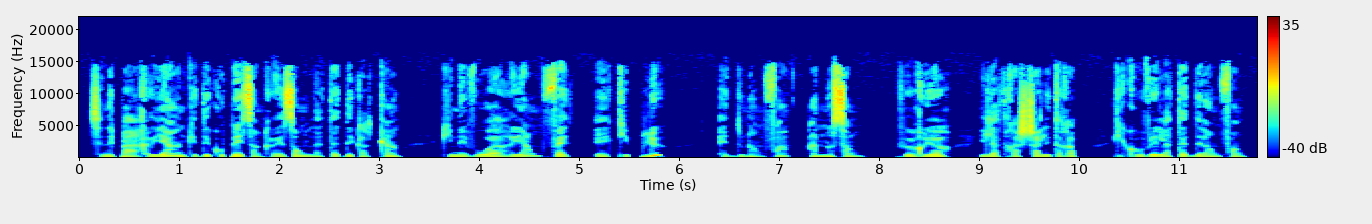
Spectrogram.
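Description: A woman's voice: mid-range voice, warm tone, husky, no room sound. A woman reading a translated literary folk tale aloud in a grave, dramatic manner. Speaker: reader.

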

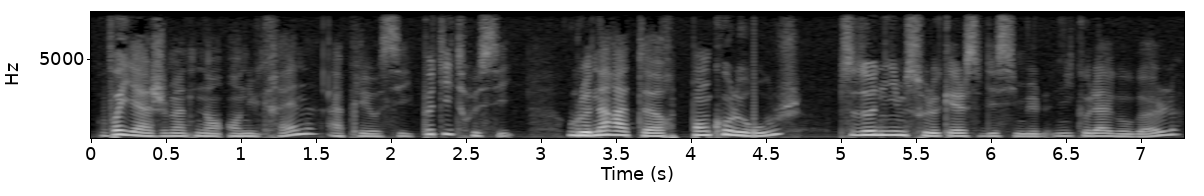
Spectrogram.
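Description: A woman hosting a literary reading programme, introducing readers with wry, measured remarks. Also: mid-range voice, warm tone, dry recording. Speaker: host. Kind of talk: scripted radio presentation.

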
